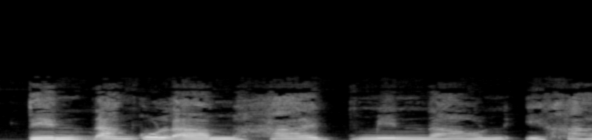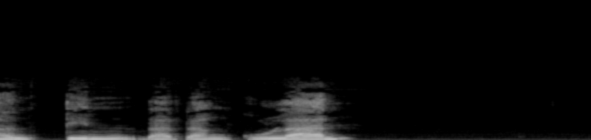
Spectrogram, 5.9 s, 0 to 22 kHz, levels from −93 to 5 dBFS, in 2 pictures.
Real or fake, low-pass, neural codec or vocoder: real; 9.9 kHz; none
